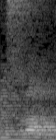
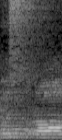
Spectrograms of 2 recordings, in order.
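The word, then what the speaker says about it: يُسْرًا: pengganti seperti yusron, kalimat yusron, kata yusron. Fa inna ma'al usri yusron. Itu teh awalnya yusron sebab ketika dibaca di akhir kalimat itu dibaca dua harokat satu alif. Dibacanya yusra, fa inna ma'al usri yusra.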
